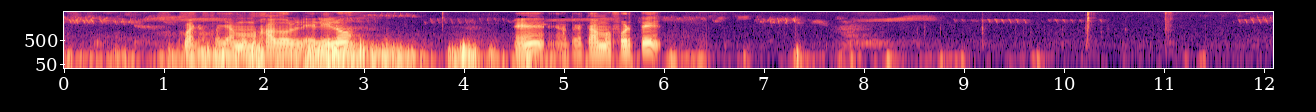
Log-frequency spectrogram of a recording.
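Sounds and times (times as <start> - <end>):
low wind rumble: 0.0 - 6.4
faint birdsong trills: 0.0 - 12.0
sharp clicks: 10.2 - 11.2.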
